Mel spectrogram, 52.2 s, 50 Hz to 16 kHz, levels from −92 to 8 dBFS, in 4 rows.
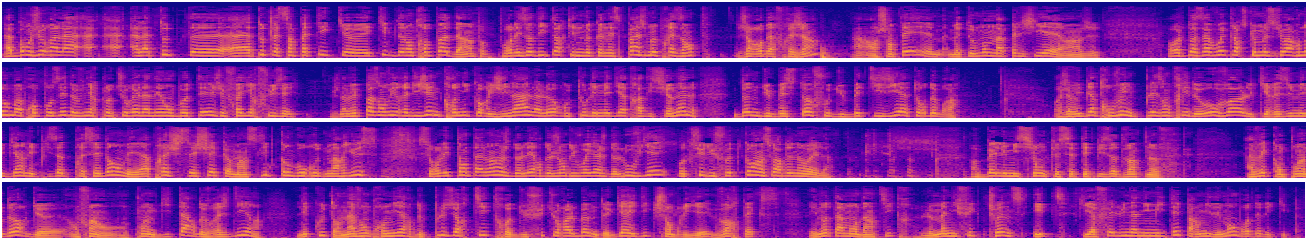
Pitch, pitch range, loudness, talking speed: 195 Hz, 155-220 Hz, -18 LUFS, 210 wpm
